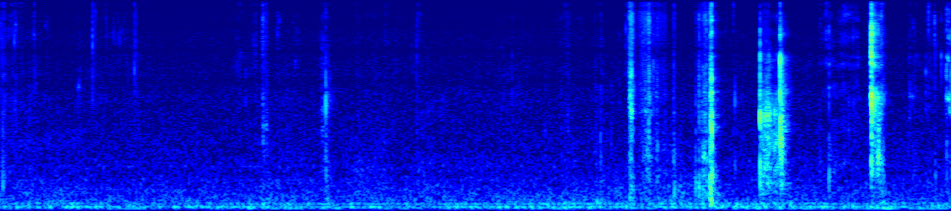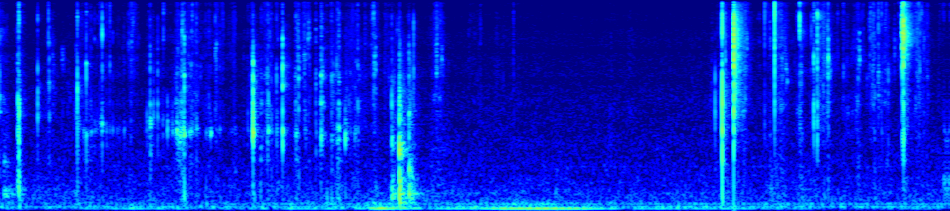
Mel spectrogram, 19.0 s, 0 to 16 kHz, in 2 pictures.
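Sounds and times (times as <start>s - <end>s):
slime crackling and popping: 8.7s - 13.4s, 16.6s - 19.0s.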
